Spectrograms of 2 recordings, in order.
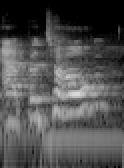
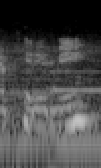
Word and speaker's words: epitome: I mean, I used to pronounce epitome as epitome. Epitome of fiber bowl. Yeah, because I couldn't figure out how to pronounce it, and then that was actually up until high school, and then It's chagrin. I think Tori made fun of me, and I like finally started saying epitome.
